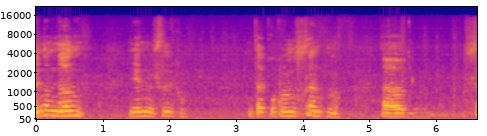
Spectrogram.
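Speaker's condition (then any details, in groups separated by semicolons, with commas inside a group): Cerebral palsy; hands unusable since childhood, uses left foot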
